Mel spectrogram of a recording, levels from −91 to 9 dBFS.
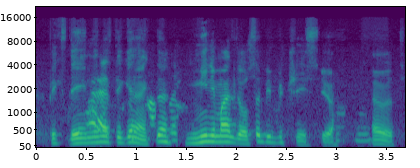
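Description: A faint repeat of the speech trails it by 155 ms from 0.0 to 0.13 s, an echo leak likely from a loudspeaker on the far side whose echo canceller let its own microphone pickup return. Between 0.51 and 1.56 s the speech dips by roughly 15 dB in patches totalling around 0.7 s, speech suppressed in double talk, likely because the canceller turned down both talkers while both spoke. A stronger echo scrap at the same 155 ms delay appears at 1.4 to 1.45 s, likely the same leak. A deeper dip of roughly 25 dB follows at 2.08 to 2.31 s, likely the same double-talk suppression. A faint 155 ms echo returns from 2.38 to 2.84 s, likely leaking through again. A last dip of around 15 dB falls at 3.04 to 3.22 s, likely double-talk suppression once more.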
